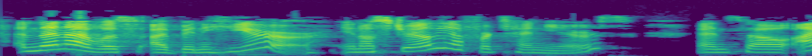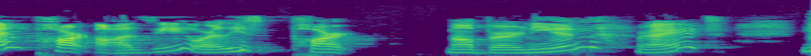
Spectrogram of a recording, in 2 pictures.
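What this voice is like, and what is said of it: American accent. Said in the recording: “Obviously I have an American accent”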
